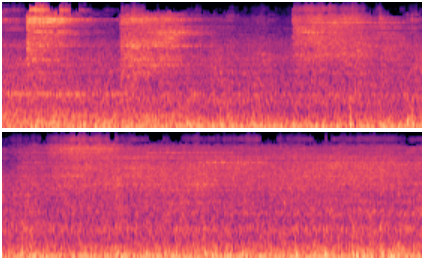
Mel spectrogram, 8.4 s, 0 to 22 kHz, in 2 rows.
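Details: Brand new WAG-9HC electric locomotive hauling petroleum tanker wagons: loud high-pitched screeching bursts over heavy rumble and rail clatter as wagons roll past; wheels squealing on the rail.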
